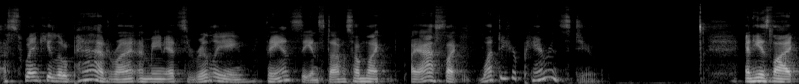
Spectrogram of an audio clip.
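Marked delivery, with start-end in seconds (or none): 4.8-6.0 much higher and softer acted query; high, soft question. Kid asking new friend about his family, high and soft. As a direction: ask lightly in a high, small voice.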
